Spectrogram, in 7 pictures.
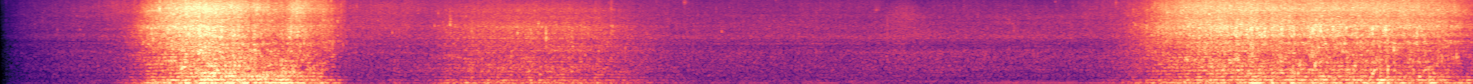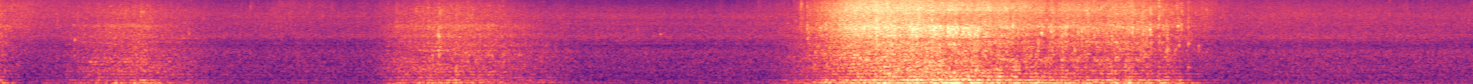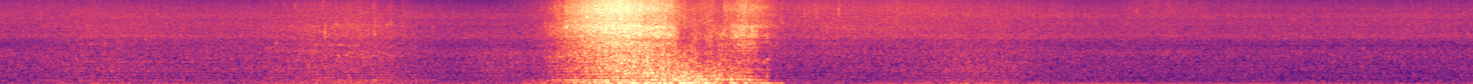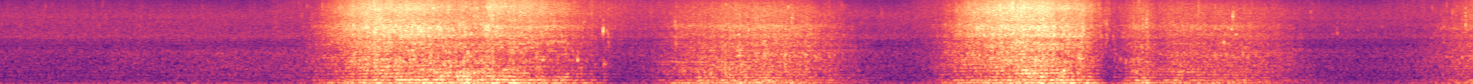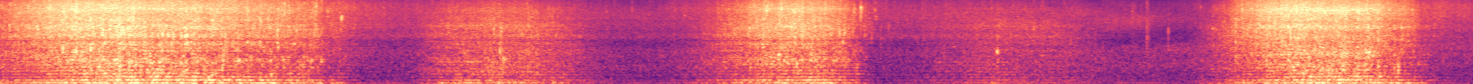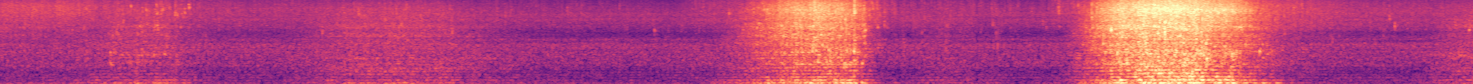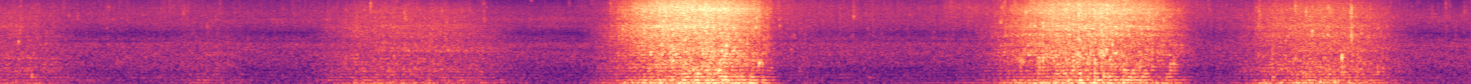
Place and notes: A wharf on Ulleung-do - A Wharf on Ulleung-do
wave action under a crude concrete wharf on a remote island in the East Sea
